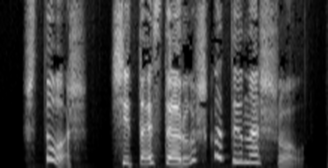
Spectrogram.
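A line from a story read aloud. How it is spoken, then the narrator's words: Snide smirking tone. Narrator (Russian): ехидно усмехнулась собеседница Ордаля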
